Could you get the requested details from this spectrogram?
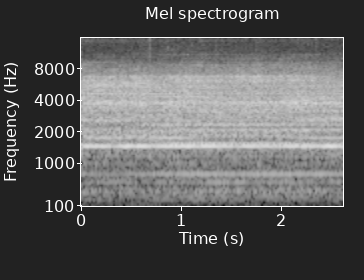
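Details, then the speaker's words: Old water pump motor with contact points (platinado), probably unused about five years, first run after cleaning and reconditioning: steady, even hum with a clean high whine at one pitch and no knocks or rubbing, running healthy. "Esse motor é platinado né quando a gente liga aqui o platinado e desliga certa velocidade viu"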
